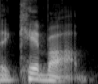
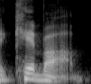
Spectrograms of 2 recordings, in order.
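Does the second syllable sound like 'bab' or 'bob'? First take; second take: bab; bab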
